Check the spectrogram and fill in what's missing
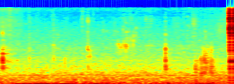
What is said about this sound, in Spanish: Ay, disculpen. Aquí me estoy tomando un traguito, por cierto, de mi famosísimo frappuccino del Organic Café.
